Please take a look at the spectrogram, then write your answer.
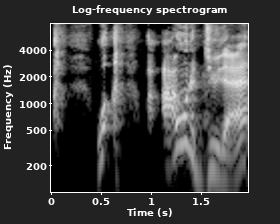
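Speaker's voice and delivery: very loud, high big-sister voice. Retelling what an older sister said when invited on: impression of older sister. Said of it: "my terrific impression of my older sister".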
